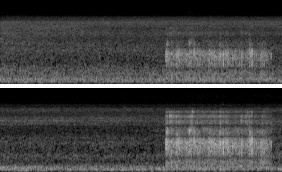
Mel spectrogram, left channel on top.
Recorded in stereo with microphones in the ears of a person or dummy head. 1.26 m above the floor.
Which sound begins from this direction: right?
A clap, at 1.6 s.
